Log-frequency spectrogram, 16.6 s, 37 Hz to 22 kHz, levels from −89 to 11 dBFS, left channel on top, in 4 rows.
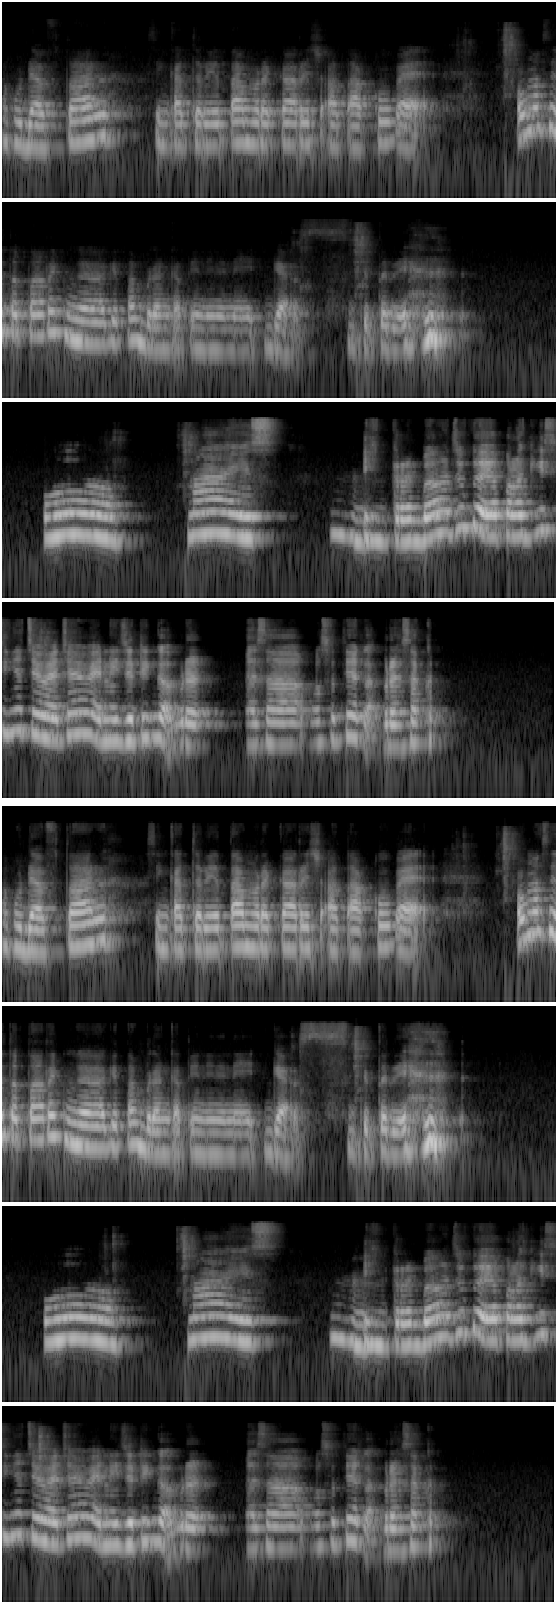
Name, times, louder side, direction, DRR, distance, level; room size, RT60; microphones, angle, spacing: voice 1, 0.0-3.2 3.9-6.4 6.8-7.5 10.8-11.2, right 5 dB, 75° right, 0.4 m, -26 dB
sound 1, 3.1-3.9 4.9-5.0 5.8-6.5 6.7-7.0 8.1-8.2 8.4-8.6 9.0-9.8 11.7-12.4 12.7-12.9 14.4-14.5 14.8-15.2, right 4 dB, 50° right, 3.1 m, -51 dB
voice 2, 8.6-9.2 9.7-10.3 11.0-14.0 14.3-15.7, left 2 dB, 30° left, 0.5 m, -24 dB
11.5 x 7.4 x 2.4 m
head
